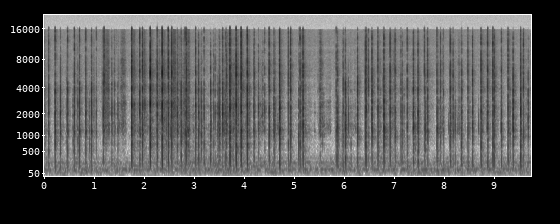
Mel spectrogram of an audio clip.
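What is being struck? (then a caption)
Plastic blister pack on cardboard card. Fingernails tap and scratch a hollow clear plastic blister shell of a mascara package mounted on a cardboard card. The result is a rapid, continuous stream of sharp, dry clicks and scratchy ticks with a bright, hollow plastic tone and almost no low end. Each tap stops almost instantly, with no ring.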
